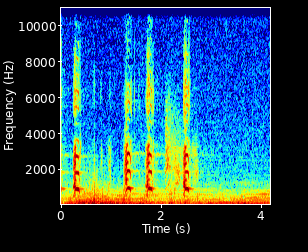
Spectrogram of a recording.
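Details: Young Schipperke on a herding training course in September 2010: four or five piercing, short barks spaced unevenly about half a second apart, with low rumbling noise underneath.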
